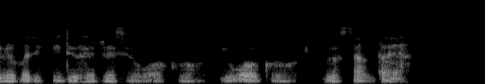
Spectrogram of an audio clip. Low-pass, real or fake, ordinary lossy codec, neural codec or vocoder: 7.2 kHz; fake; Opus, 64 kbps; vocoder, 22.05 kHz, 80 mel bands, HiFi-GAN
